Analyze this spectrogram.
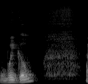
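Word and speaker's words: WiGL: a milestone achieved from the guys at wiggle which is how you pronounce it apparently um now they have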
